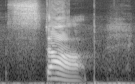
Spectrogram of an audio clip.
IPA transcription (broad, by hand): stap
